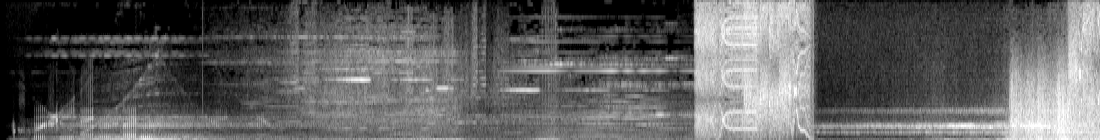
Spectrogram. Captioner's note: sound Effects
